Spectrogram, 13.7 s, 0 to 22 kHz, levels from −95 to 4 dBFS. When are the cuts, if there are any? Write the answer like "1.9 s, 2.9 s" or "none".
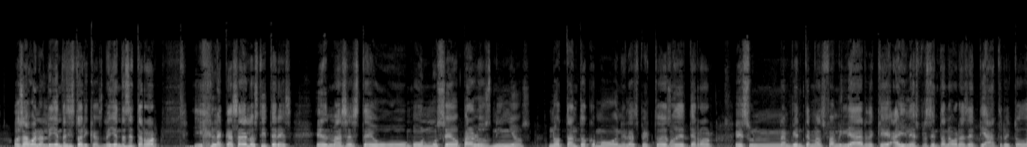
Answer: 5.5 s, 8.9 s, 9.8 s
